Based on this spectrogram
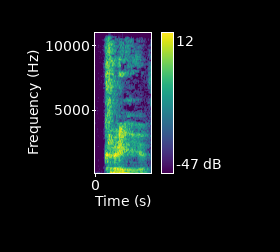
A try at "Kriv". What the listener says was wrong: No, you don't roll the R, it's just Kriv.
